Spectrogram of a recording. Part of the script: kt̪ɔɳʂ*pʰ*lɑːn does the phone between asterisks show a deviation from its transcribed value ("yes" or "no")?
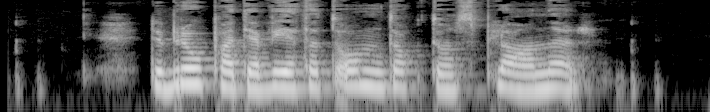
no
